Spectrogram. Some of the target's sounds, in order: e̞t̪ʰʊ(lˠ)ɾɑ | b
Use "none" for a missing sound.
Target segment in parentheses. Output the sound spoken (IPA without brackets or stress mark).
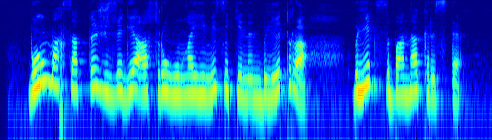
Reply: none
